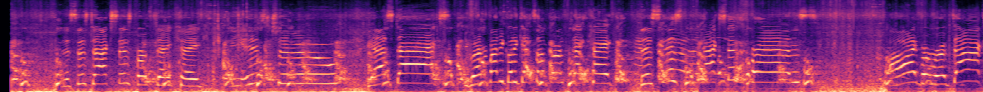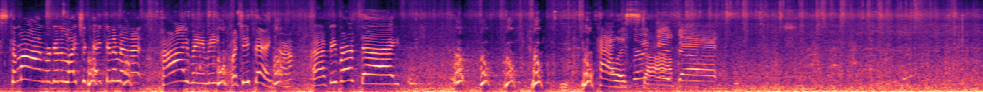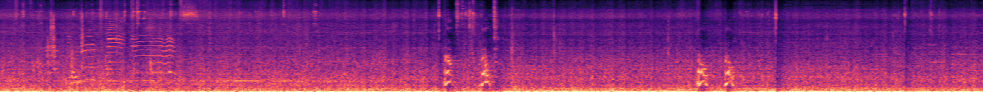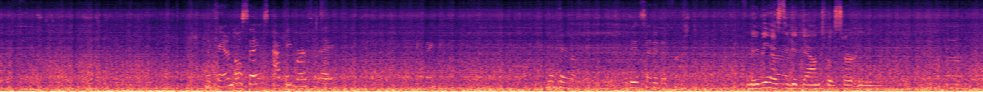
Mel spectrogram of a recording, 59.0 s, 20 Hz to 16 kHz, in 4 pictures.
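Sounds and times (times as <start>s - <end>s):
dogs whining and yipping: 0.2s - 1.0s, 2.2s - 12.5s, 20.8s - 23.8s, 25.6s - 29.2s
steady low rumble: 0.2s - 58.9s.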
